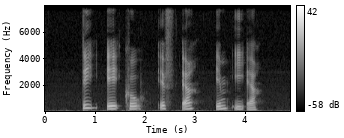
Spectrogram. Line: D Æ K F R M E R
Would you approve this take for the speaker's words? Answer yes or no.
yes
